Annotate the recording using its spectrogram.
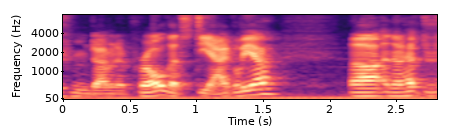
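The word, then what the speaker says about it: Dialga: So somebody last stream asked, how do I pronounce the Pokemon that's the time legendary from Diamond and Pearl? That's Diaglia.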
